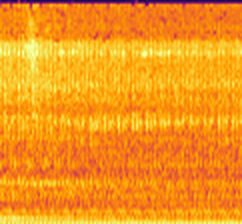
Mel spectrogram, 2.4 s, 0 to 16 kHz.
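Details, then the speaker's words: Fiat Scudo 1.6 HDi diesel idling after a top-end knock was fixed with 16 new hydraulic lifters, 16 new rockers and a new camshaft (rockers were worn); even, steady chatter, quiet, no ticking or knocking. "в общем вот такая вот была неисправность от что 16 hd ночь упрощает двигатель вообще в идеале сейчас работает тихонько"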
